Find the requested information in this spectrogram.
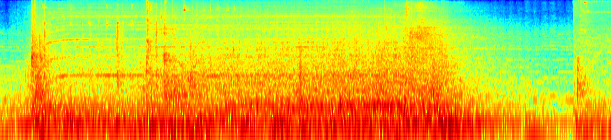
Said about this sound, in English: doors have been engaged. Opening now.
